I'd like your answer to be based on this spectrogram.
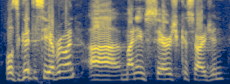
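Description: Speaking through a lapel mic on an indoor hotel ballroom stage, a thirty-something American tech executive delivers a casual conference keynote. He hesitates frequently and leans on fillers, his high voice bright and forceful.

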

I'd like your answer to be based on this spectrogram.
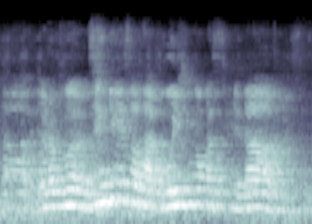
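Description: Female interpreter, mellow tone, hesitant, self-correcting, consecutive interpreting, far mic, very echoey hall. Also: medium pitch, normal speed. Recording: very echoey hall, distant microphone.

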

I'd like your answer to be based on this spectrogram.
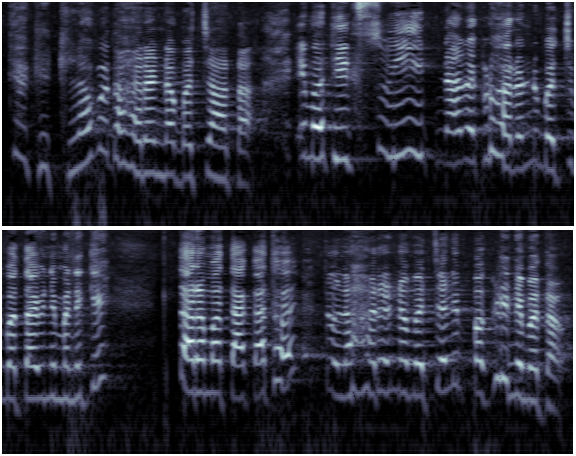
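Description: A woman's voice: extremely high pitch, a little fast, a bit bright. An actress playing a cheerful, innocent young woman patient in a stage play, chatty and wide-eyed. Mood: excited. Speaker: patient in a hospital.

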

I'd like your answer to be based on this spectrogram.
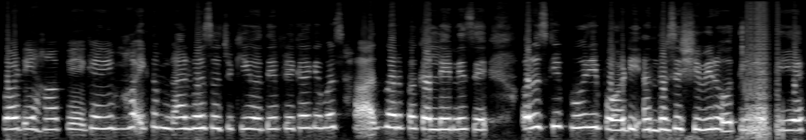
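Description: A woman's voice: high-pitched, level tone, normal speed, warm tone, no room sound. A young woman telling a story in a chatty, informal way with many asides. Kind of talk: casual storytelling.

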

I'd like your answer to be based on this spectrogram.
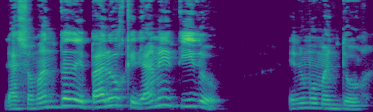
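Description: A young man hosts a reaction video from his room, mocking the clips with loud, repeated exclamations. His voice is a little high and animated, at a measured pace.

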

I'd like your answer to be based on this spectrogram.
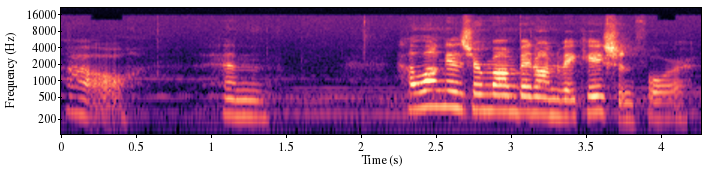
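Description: A woman's voice: fairly high pitch, unhurried, gravelly, faint music behind. An actress playing a polite, awkward young girlfriend with a hesitant manner in a naturalistic drama. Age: young adult. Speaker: actor. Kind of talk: naturalistic scripted drama acting. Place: indoors in an apartment.

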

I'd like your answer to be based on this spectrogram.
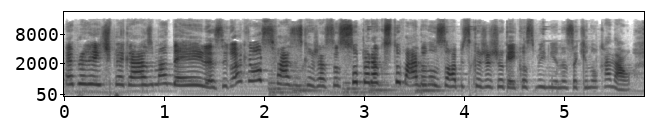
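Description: A woman's voice: extremely high pitch, animated, fast talker. A woman voicing a timid, easily frightened young female pony, chatting through a game in character and shrieking when scared. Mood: chatty. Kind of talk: let's play game commentary in character. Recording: loud game music behind voice. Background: loud game music.

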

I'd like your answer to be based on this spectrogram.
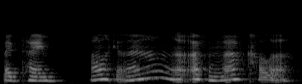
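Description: Speaking at a normal pace with a gravelly, medium-pitched voice, this beauty vlogger from Scotland talks to camera in a cramped room backed by a curtain. She responds to what viewers assume about her with casual self-deprecation and frequent restarts.

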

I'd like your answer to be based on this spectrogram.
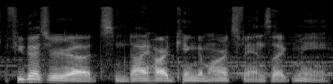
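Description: A man's voice: sits low, normal speed, darkish tone, faint music behind. A man commenting casually on his gameplay, cracking jokey, sarcastic asides. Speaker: let's play gamer.

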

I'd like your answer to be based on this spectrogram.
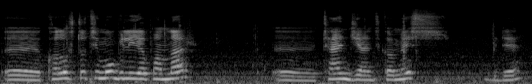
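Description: A woman hosting a gaming channel, giving excitable, slangy live commentary on a mobile shooter with loud outbursts and self-mocking banter. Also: a little high, unhurried, slight background noise.

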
